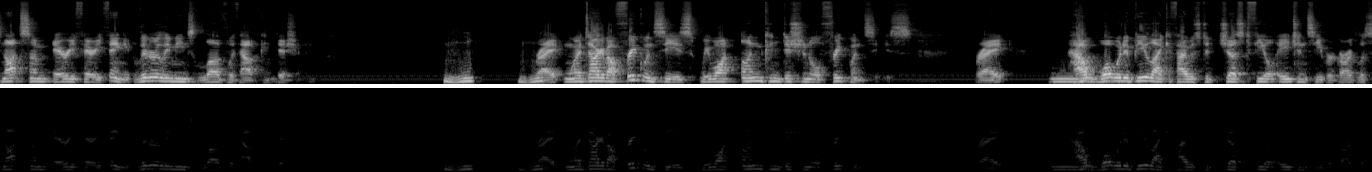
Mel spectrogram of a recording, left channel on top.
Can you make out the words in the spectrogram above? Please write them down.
not some airy fairy thing. It literally means love without condition, Mm-hmm. Mm-hmm. right? When I talk about frequencies, we want unconditional frequencies, right? What Mm. would it be like if I was to just feel agency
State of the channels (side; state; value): right; quieter; 39.8 dB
